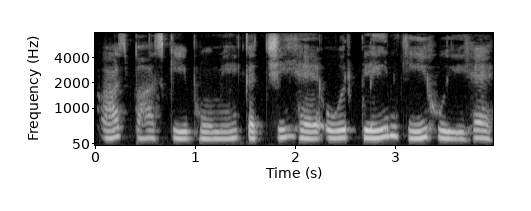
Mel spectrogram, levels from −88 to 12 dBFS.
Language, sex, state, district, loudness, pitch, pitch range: Hindi, female, Chhattisgarh, Kabirdham, -16 LUFS, 195 Hz, 185-205 Hz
